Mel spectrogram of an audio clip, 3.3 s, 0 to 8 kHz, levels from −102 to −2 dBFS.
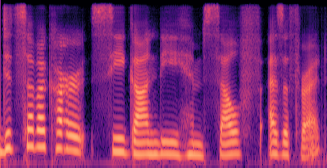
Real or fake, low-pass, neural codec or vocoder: fake; 7.2 kHz; codec, 16 kHz, about 1 kbps, DyCAST, with the encoder's durations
